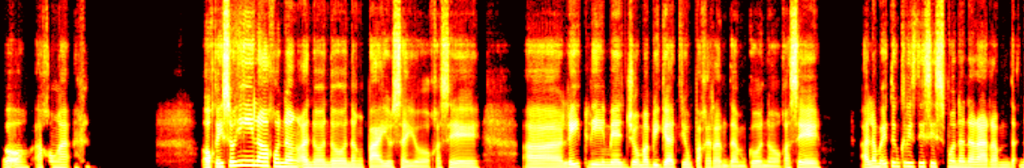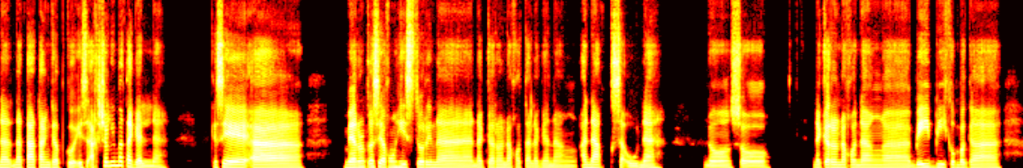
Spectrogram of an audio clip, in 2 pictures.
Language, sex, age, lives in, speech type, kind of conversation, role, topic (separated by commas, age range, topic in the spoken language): Filipino, female, 45-49, Philippines, conversation, advice, user, Paano ko maihihiwalay ang sarili kong halaga sa kritisismong natatanggap ko?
